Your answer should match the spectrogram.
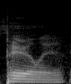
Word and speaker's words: Pearland: Some people always wonder, is it Pearland or Pearland? And you tell them how to say it correctly. – It's Pearland.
